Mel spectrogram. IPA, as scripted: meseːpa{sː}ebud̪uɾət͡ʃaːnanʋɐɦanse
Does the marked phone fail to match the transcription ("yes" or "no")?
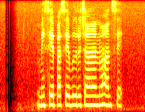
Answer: yes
